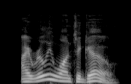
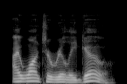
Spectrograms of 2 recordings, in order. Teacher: the stress on, really, emphasizes my desire more than if I say, I want to really go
